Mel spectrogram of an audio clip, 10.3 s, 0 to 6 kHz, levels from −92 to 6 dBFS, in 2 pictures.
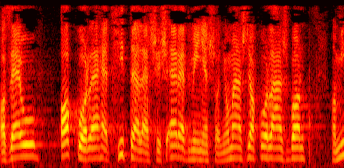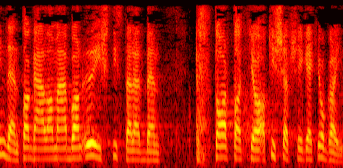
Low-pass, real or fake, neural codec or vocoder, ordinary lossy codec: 5.4 kHz; real; none; MP3, 32 kbps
